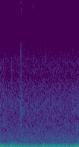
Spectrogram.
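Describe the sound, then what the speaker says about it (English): Steady outdoor wind roaring and gusting at low pitch, a continuous rushing bed with no clear voices. "Oh yeah, wind's picking up."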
